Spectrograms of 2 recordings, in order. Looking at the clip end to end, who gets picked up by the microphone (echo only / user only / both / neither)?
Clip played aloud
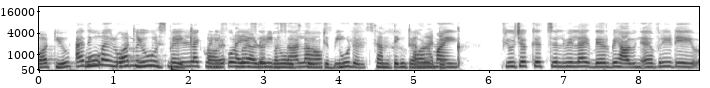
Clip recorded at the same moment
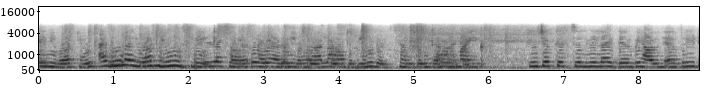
echo only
